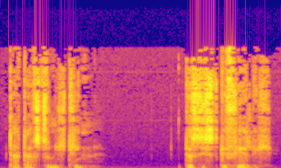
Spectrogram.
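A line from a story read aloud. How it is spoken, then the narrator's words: Half-choked whisper. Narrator (German): flüsterte mit halb erstickter Stimme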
